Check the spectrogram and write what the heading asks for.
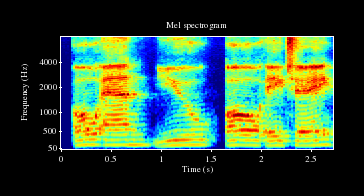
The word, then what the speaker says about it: Onuoha: Uh Onuoha, O N U O H A at 9:10. Got it. Ma'am, how do you pronounce the last name? Onuoha.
